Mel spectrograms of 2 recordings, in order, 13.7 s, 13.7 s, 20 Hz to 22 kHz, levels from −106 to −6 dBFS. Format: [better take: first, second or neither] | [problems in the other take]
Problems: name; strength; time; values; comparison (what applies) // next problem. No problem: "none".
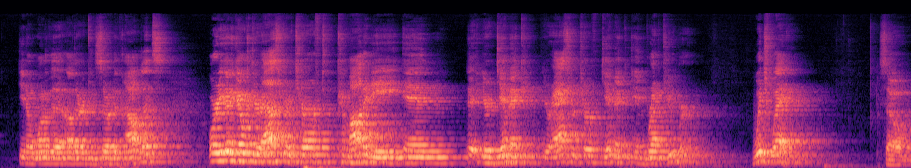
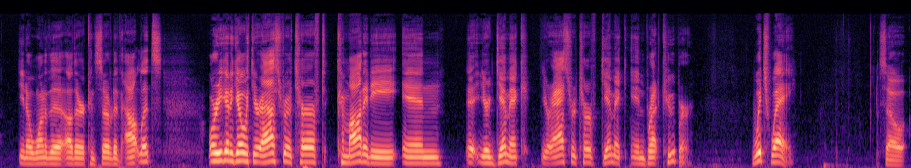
second | room echo; noticeable; dies away in 1 s // off-mic speech; far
